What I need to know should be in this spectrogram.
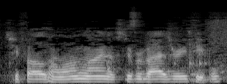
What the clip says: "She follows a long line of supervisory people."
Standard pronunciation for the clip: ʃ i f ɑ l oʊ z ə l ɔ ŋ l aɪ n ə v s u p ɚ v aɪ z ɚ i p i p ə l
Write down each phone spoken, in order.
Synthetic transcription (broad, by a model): ʃ i f ɑ l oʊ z ə l ɔ ŋ l aɪ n ə v s u p ɚ v aɪ z ɚ i p i p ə l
